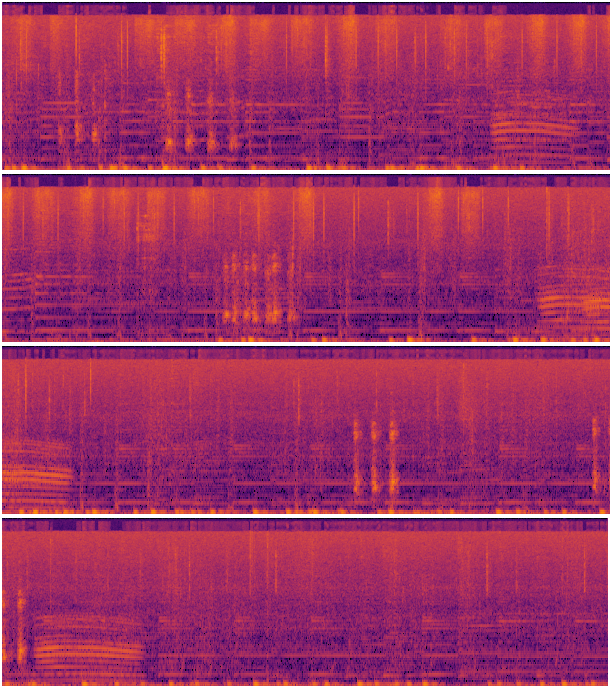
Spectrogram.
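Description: Several Minecraft chickens cluck in repeated short bursts over a long stretch, mixed with other farm-animal bleats and a continuous low game backdrop, moderately loud and spread across the scene.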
